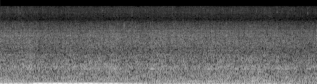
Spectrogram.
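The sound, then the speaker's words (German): A washing machine, just switched on, runs with a steady, loud mechanical drone: a low motor hum and vibration under a broad whirring hiss, swelling slightly in the first second, then holding even, with no voices. “Währenddessen stelle ich dann schon mal die Waschmaschine an.”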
